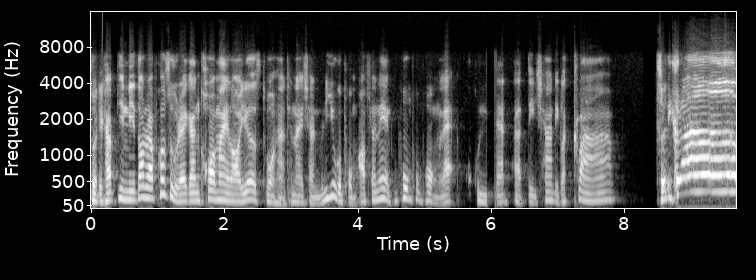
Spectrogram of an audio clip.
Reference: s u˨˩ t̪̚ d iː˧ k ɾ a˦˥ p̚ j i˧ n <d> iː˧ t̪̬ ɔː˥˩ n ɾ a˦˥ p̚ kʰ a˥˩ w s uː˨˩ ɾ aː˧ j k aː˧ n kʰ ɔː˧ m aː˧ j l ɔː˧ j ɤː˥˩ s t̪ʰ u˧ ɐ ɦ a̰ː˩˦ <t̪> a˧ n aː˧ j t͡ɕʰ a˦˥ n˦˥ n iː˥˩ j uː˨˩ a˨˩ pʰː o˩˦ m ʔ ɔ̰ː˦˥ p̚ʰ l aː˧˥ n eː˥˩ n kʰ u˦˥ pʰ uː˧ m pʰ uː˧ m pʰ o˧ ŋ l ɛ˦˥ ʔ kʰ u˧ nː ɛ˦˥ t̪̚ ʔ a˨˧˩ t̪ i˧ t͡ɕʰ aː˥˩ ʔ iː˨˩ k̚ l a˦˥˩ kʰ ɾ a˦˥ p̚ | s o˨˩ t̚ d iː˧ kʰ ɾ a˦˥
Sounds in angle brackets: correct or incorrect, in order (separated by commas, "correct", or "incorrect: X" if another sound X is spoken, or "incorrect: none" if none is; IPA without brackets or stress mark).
correct, incorrect: t̪ʰ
